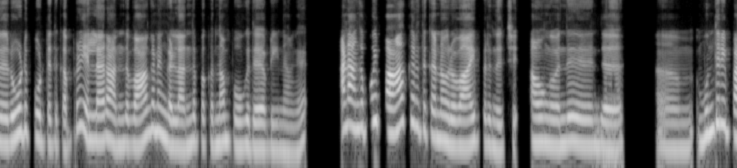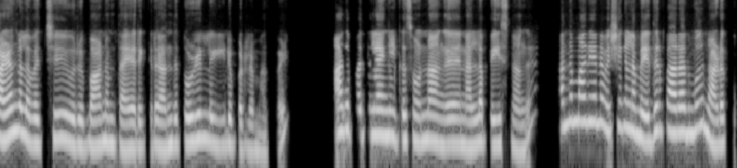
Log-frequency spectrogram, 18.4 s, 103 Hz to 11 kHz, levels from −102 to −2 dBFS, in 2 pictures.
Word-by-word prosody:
Road 280 +5 +1
போட்டதுக்கப்புறம், 210 - -4
எல்லாரும் 220 0 +3
அந்த 200 +1 -4
வாகனங்கள் 230 -6 +1
அந்தப் 210 +3 -5
பக்கம் 200 0 -6
தான் 220 +1 -3
போகுது 185 -1 -2
அப்படின்னாங்க. 175 -2 -8 0.5
ஆனா 345 - +6
அங்க 315 0 -1
போய்ப் 385 +1 -1
பாக்குறதுக்கான 290 -6 +3
ஒரு 195 - +1
வாய்ப்பு 210 +3 +1
இருந்துச்சு. 180 -2 -6 0.2
அவங்க 210 -1 -1
வந்து 205 +2 -1 0.3
இந்த 195 -1 -3 0.7
அம் 180 0 -7 0.2
முந்திரி 315 +7 +2
பழங்கள்ல 255 +2 +5
வச்சு 220 +4 -4 0.2
ஒரு 200 -1 -1
பானம் 200 +1 0
தயாரிக்கிற 180 +2 -1
அந்தத் 200 +2 -4
தொழில்ல 225 +1 +1
ஈடுபட்ற 190 -3 -4
மக்கள். 255 - -10 0.7
அதைப் 285 -1 +1
பத்தி 265 0 -5
எல்லாம் 260 0 +6
எங்களுக்கு 240 -3 0
சொன்னாங்க. 220 -2 +1 0.3
நல்லா 195 +3 +1
பேசுனாங்க. 190 -3 -3 0.4
அந்த 345 +3 -1
மாரியான 375 -1 +3
விஷயங்கள் 320 0 +1
நம்ம 245 -3 +4
எதிர்பாராத 280 0 +3
போது 325 +2 -1
நடக்கும். 200 +1 -2
215 Hz, 145 wpm, -23 LUFS, 195-275 Hz, 0.7 s, ஆனா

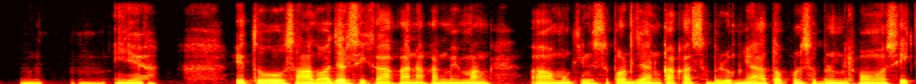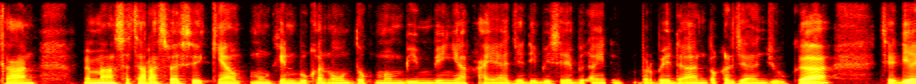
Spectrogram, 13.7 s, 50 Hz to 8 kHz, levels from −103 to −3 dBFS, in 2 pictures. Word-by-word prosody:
Mhm, 115 +1 -11
iya. 100 +1 -2 0.6
Itu 130 +3 +1
sangat 115 -3 +1
wajar 110 -1 +3
sih, 95 -3 -5
Kak. 90 -1 -2
Karena 95 0 -1
kan 110 0 -4
memang, 105 +3 -1 0.3
eee, 95 -1 0
mungkin 100 +7 -2
se 130 - -8
pekerjaan 100 -1 -1
Kakak 95 +1 -2
sebelumnya 120 +3 -1
ataupun 105 -4 -2
sebelum 100 -2 -2
dipromosikan, 95 +7 0 0.4
memang 100 +1 +5
secara 100 -1 +2
spesifiknya 100 +8 +1
mungkin 110 +6 0
bukan 100 - 0
untuk 95 -1 0
membimbing 95 0 +1
ya, 90 - -2
Kak, 80 - -5
ya. 85 +2 -1
Jadi 90 0 -2
bisa 95 -1 -1
dibilang 95 +1 -1
ini - - -6
perbedaan 95 0 -1
pekerjaan 95 -1 -1
juga. 125 - +6 0.4
Jadi 95 +8 +3
100 Hz, 160 wpm, -24 LUFS, 95-115 Hz, 0.6 s, juga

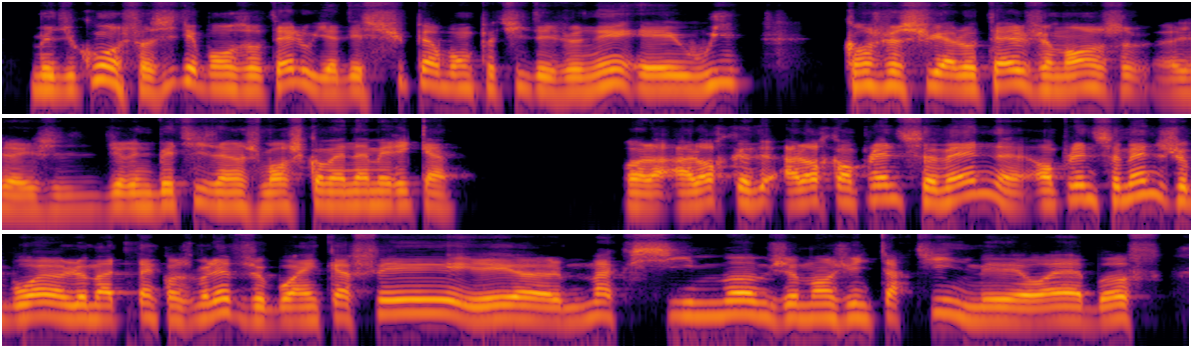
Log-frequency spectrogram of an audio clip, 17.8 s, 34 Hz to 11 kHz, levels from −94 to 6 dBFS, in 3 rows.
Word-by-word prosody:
mais 125 - +1
du 120 +1 -5
coup, 200 - -3
on 195 -4 +5
choisit 135 +8 -3
des 185 - +2
bons 130 -5 -1
hôtels 155 +8 +1
où - - -2
il 115 - -5
y 110 - +2
a - - -2
des 115 +2 -3
super 150 - -2
bons 135 -1 -3
petits 130 +1 -7
déjeuners. 120 +7 0
Eh, 125 0 +3
oui, 150 +8 -4 0.5
quand 145 - +1
je 150 0 +1
suis 145 0 +3
à - - +5
l'hôtel, 130 +6 +3
je 125 -5 -1
mange, 125 +1 +1 0.2
eh - - -13
allez, 105 -1 -2
je 100 +1 -11
vais 100 - -14
dire 115 +3 -3
une 115 -1 -3
bêtise, 125 +1 -3
hein, 120 0 +2
je 115 0 -6
mange 120 0 +1
comme 125 - 0
un 120 - +2
Américain. 125 -2 0 0.9
Voilà. 115 -1 +3
Alors 120 +6 +1
que 145 - 0 0.2
alors 140 +4 +2
qu'en 150 -3 +2
pleine 170 +2 +1
semaine 165 +9 +1
en 130 - +4
pleine 170 +4 0
semaine, 195 +8 +1
je 160 -3 0
bois 150 +3 +2
heu, 150 - +3
le 140 - +3
matin 135 +2 -1
quand 135 0 -3
je 120 - -9
me 145 - 0
lève, 190 +1 +2
je 130 -1 -2
bois 130 +1 0
un 130 - -1
café 180 +5 +1
et 135 +2 +2
heu, 130 -3 +3
maximum, 165 +3 0
je 145 +1 -2
mange 150 -1 -1
une 150 -2 -3
tartine 180 +4 -5
mais 125 -1 0
ouais, 125 +2 +4
bof 140 +2 -2
135 Hz, 240 wpm, -22 LUFS, 125-155 Hz, 0.9 s, on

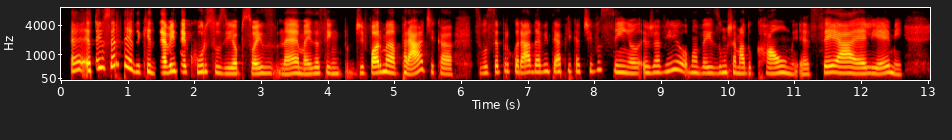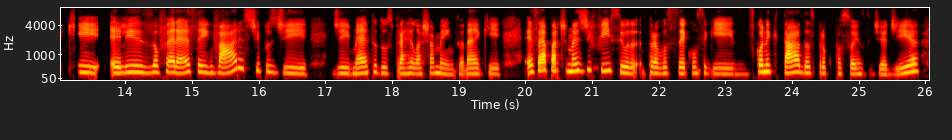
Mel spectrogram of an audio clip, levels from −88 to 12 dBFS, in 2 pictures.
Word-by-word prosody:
É, 310 +1 +2
eu 290 - +5
tenho 375 +5 +1
certeza 445 - +2
que 245 -2 -2
devem 245 +5 +9
ter 240 -3 +7
cursos 235 -4 -4
e 195 0 0
opções, 195 +1 -1
né, 185 +3 +3
mas 185 +1 -1
assim, 205 -1 -4 0.2
de 200 +3 -5
forma 220 +3 +5
prática, 210 - +3 0.3
se - - -19
você 215 +2 -4
procurar, 240 -2 +1
devem 245 +1 -4
ter - - -5
aplicativos, 255 +3 -6
sim. 240 -8 -4
Eu 200 0 -3
eu 220 -1 -4
já 230 +1 -3
vi 285 +7 -5
uma 225 -4 -4
vez 205 0 -6
um 225 - -3
chamado 205 -3 -3
Calm, 200 +1 -1
é 175 0 -6
C 225 +6 +1
A 210 -2 +6
L 195 +1 0
M, 190 -3 -2 0.5
que 230 -4 -1 0.2
eles 225 +1 0
oferecem 225 +1 +1
vários 230 - +2
tipos 255 -6 -8
de 200 -4 -4 0.3
de 200 0 -4
métodos 205 0 -2
para 190 - -1
relaxamento, 190 -2 -5
né, 185 +1 0
que 180 -1 -9 0.4
essa 230 -8 +3
é - - +7
a - - +6
parte 140 - 0
mais 265 +1 +2
difícil 275 -7 -2
d - - -2 0.2
pra 205 -2 0
você 200 0 -1
conseguir 185 -4 -6 0.2
desconectar 245 +1 +4
das 215 -2 -4
preocupações 190 -3 -7
do 180 - -34
dia 170 0 -7
a - - -4
dia 225 +10 -1
215 Hz, 150 wpm, -22 LUFS, 195-240 Hz, 0.5 s, devem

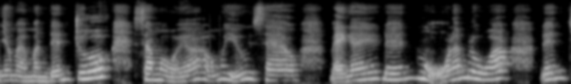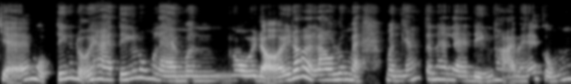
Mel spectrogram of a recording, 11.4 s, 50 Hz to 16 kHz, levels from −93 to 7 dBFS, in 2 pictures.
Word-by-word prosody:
nhưng 220 +1 -6
mà 200 -2 -3
mình 190 -1 -3
đến 215 +7 -2
trước. 315 +6 +5 0.2
Xong 250 -1 +1
rồi 185 -2 -4
á 220 +4 -2
hổng 265 -2 -5
hiểu 275 +1 -1
sao, 225 -1 -3 0.3
bạn 170 +3 +1
ấy 255 +6 -1
đến 270 +4 -2
muộn 285 - +1
lắm 290 +6 +1
luôn 280 -5 +1
á, 295 +5 +3 0.3
đến 285 +6 -2
trễ 360 +3 +2
1 - - -2
tiếng 285 +4 0
rưỡi - - +2
2 265 -2 +1
tiếng 255 +5 0
luôn 330 -3 -2
là 210 -6 +2
mình 205 0 -2 0.3
ngồi 215 -1 +2
đợi 240 - +6
rất 340 - +6
là 360 - +5
lâu 235 +1 +3
luôn 260 +1 0
mà. - - +1 0.3
Mình 215 -3 -3
nhắn 225 +9 -5
tin 275 -2 -2
hay 265 -1 -1
là 200 - -1
điện 190 -1 -2
thoại 245 - -2
bạn 195 +2 -5
ấy - - -3
cũng 195 -1 -3
250 Hz, 235 wpm, -22 LUFS, 210-280 Hz, 0.3 s, đợi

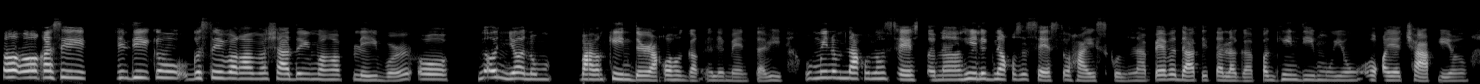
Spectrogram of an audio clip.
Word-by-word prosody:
Oo, 315 0 +9
kasi 315 -2 +4 0.3
hindi 310 0 +1
ko 305 -5 0
gusto 290 +2 0
'yung 290 -1 +1
mga 265 -1 +6
masyado 255 -1 +2
'yung 245 -1 -6
mga 225 -1 -1
flavor, 200 0 -4
o 235 -2 +1 0.3
noon 320 0 +4
'yun 270 -1 +4
no'ng 235 -1 -5 0.4
parang 230 -1 +5
Kinder 220 -6 +2
ako 210 +2 0
hanggang 185 -4 -6
elementary, 185 0 -9 0.2
uminom 305 +3 -2
na 270 -2 +6
ako 270 - -6
ng 270 0 -2
Zesto, 215 -4 -1
na 215 +1 -3
hilig 260 -2 +2
na 235 -1 +2
ako 235 - -13
sa - - -10
Zesto 195 0 -2
high 180 -3 -2
school 175 -1 -12
na, 175 0 -10
pero 220 +1 0
dati 200 -2 0
talaga 180 -3 -4
pag 205 - -4
hindi 220 -2 -7
Moo 195 -1 -11
'yung 195 0 -9
o 205 0 -5
kaya 190 -1 +1
Chuckie 170 +1 0
'yung 175 0 -14
225 Hz, 180 wpm, -24 LUFS, 195-270 Hz, 0.4 s, Oo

